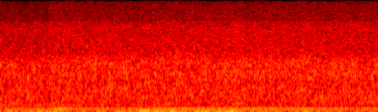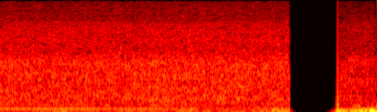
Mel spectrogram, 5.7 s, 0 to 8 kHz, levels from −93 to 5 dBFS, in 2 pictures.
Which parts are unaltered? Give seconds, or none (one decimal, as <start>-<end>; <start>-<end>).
0.0-5.7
